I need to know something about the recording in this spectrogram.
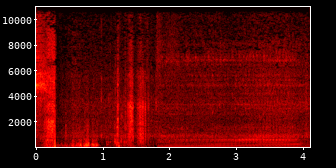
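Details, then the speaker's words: Caterham Super Seven carburetor engine on a test drive after re-jetting: clean smooth pull from low revs, pitch rising evenly, no carburetor backfire; low-rpm acceleration fixed. "The carburetor backfires and all the low rpm acceleration is perfect! Fixed perfectly!"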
